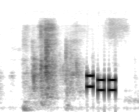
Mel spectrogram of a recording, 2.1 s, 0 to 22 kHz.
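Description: Desk telephone keypad dialing three quick touch-tone beeps, 9-1-1, to call for help after a robbery. A soft rustle of handling comes before the beeps.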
